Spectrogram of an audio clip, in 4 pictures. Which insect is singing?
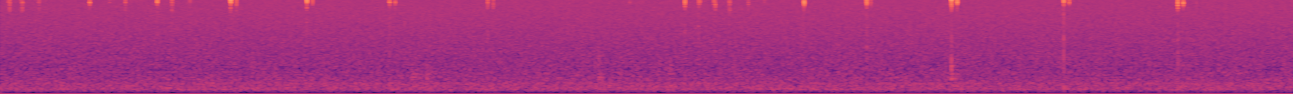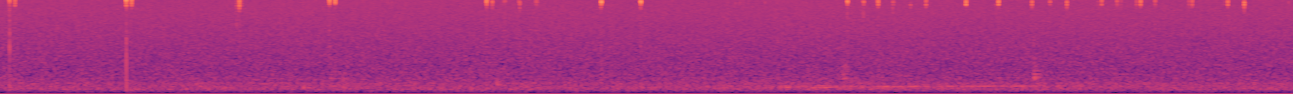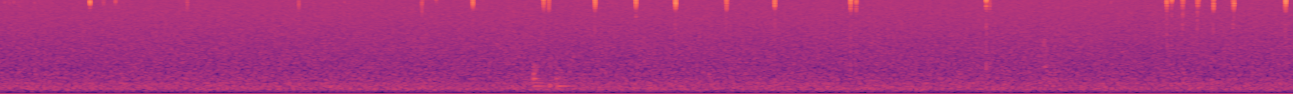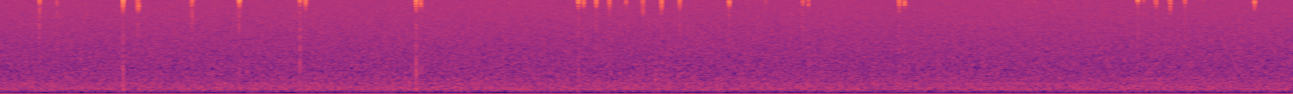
Leptophyes laticauda, an orthopteran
